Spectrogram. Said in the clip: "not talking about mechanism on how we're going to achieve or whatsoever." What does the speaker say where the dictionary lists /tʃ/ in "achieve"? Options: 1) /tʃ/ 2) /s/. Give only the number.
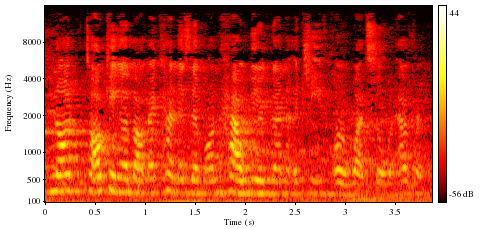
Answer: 1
